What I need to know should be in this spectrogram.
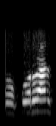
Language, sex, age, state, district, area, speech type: Hindi, female, 60+, Uttar Pradesh, Jaunpur, rural, conversation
